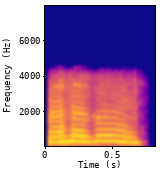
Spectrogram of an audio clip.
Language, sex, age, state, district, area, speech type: Kashmiri, female, 30-45, Jammu and Kashmir, Budgam, rural, conversation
